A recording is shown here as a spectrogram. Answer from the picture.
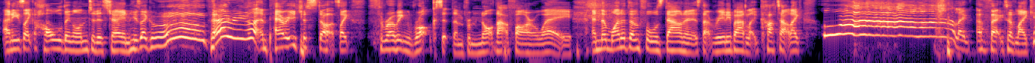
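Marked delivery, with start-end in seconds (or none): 2.0-3.5 high, loud groaning call; mock cry for help. Acting Doctor hanging on chain. 11.0-12.7 long, loud, high wail; mock falling scream. Imitating a man falling.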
